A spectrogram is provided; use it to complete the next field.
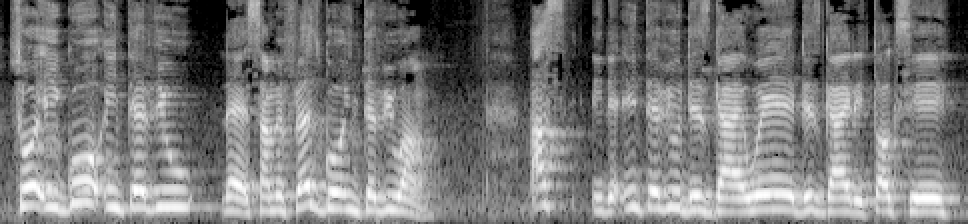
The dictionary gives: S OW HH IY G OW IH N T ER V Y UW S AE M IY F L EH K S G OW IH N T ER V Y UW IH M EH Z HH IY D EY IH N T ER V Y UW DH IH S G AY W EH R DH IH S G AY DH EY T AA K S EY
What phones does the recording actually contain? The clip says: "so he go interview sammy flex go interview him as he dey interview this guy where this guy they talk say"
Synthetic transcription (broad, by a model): S OW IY G OW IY N T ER V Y UW S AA M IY F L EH S G OW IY N T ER V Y UW IH M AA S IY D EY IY N T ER V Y UW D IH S G AY W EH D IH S G AY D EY T AA K S EY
